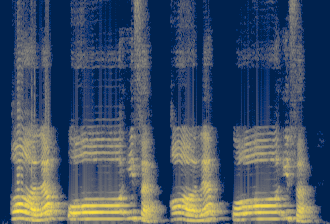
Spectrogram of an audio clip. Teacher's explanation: هنا التاء أدخلت في الطاء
